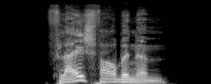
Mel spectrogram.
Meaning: strong dative masculine/neuter singular of fleischfarben
- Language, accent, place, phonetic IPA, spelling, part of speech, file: German, Germany, Berlin, [ˈflaɪ̯ʃˌfaʁbənəm], fleischfarbenem, adjective, De-fleischfarbenem.ogg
